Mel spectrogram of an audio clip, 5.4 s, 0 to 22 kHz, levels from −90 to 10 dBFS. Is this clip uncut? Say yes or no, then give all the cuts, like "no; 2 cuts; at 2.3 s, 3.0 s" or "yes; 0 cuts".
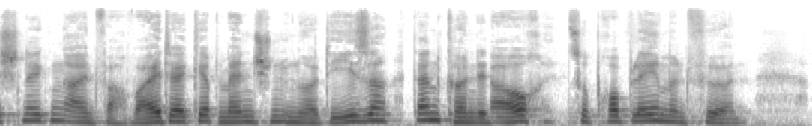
no; 5 cuts; at 1.5 s, 1.9 s, 2.7 s, 3.3 s, 3.8 s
